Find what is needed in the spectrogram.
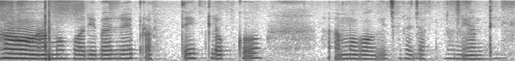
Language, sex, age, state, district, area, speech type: Odia, female, 18-30, Odisha, Cuttack, urban, spontaneous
